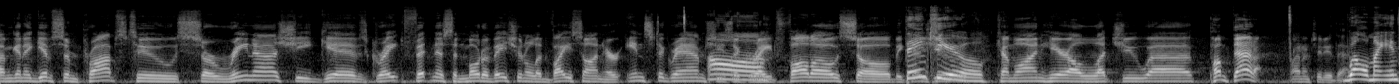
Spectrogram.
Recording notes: LIVE from the Boca Raton Bowl in Florida!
